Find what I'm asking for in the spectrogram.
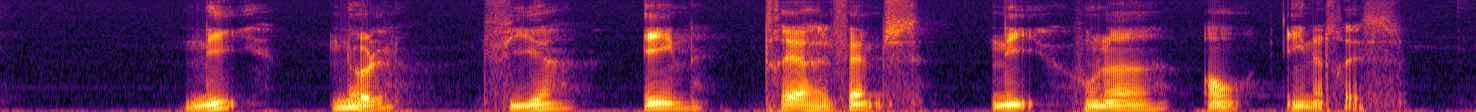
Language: Danish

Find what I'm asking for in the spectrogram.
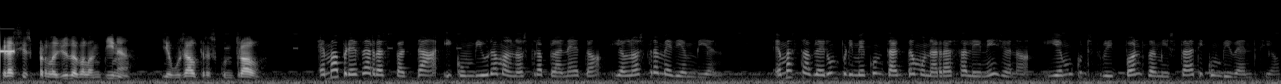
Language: Catalan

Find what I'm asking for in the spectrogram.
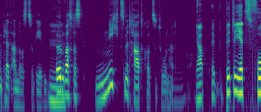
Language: German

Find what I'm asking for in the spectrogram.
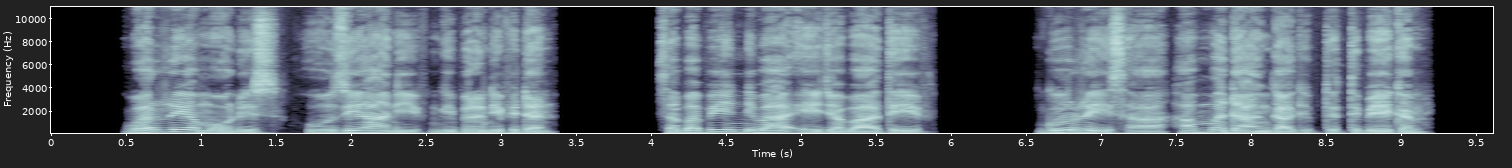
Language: Oromo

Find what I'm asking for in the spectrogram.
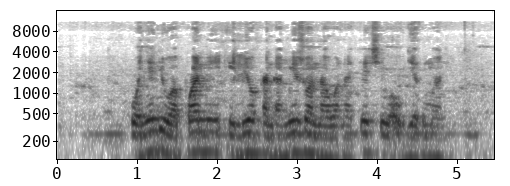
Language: Swahili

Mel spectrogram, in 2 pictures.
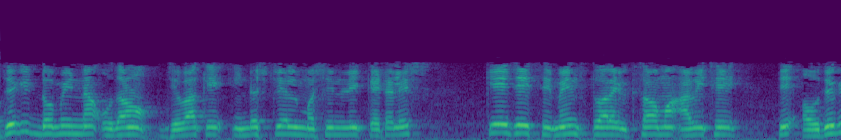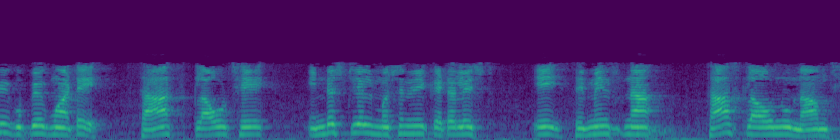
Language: Gujarati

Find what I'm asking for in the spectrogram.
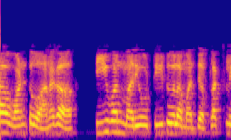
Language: Telugu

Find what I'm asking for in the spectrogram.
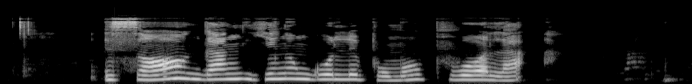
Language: Ngiemboon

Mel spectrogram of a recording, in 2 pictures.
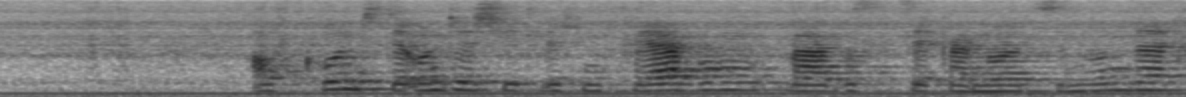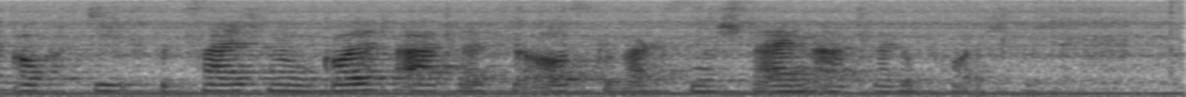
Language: German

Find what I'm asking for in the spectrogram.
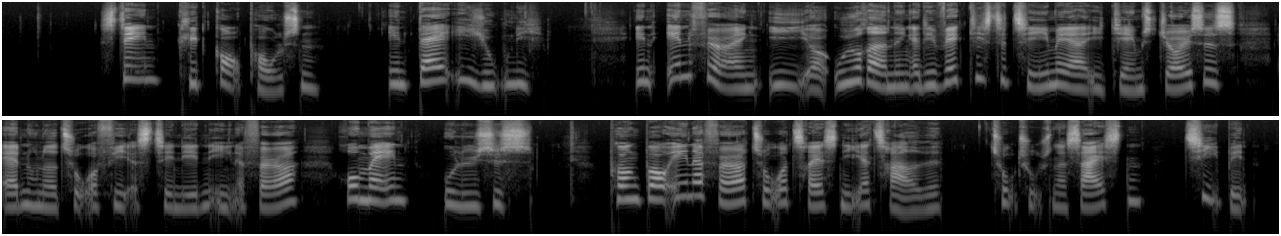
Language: Danish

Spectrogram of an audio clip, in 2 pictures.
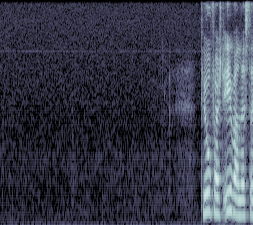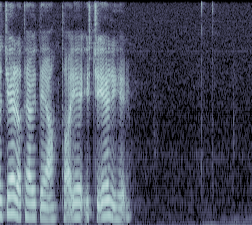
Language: Faroese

